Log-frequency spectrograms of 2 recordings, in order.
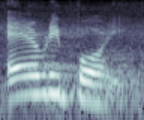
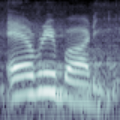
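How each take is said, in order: Both takes have the same delivery.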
